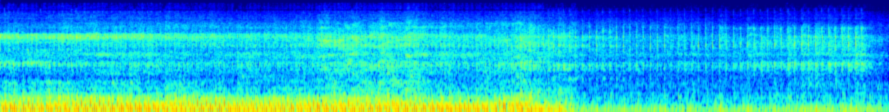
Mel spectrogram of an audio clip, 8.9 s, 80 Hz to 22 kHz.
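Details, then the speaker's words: 2003 Honda VT750 V-twin after fork seal replacement, plugs, oil and filter service, started on choke: even loping beat about 220 pulses a minute settling to a lower steady idle; healthy engine, may want a tune-up in spring. "Maybe in the spring, it might need a good tune-up, but it sounds great. Let's see, I'm gonna start it before we go. Pull the choke out. Sounds good."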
